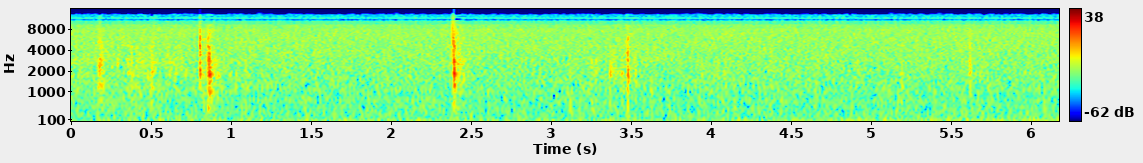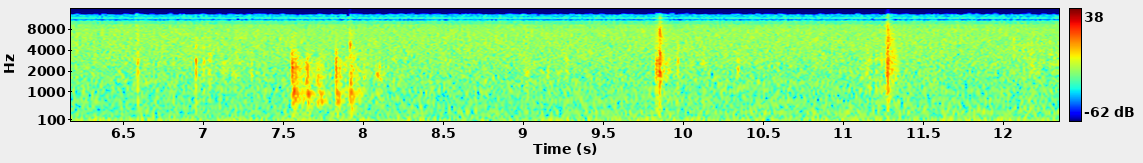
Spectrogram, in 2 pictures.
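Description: Hands working paper and clear tape: scattered small clicks and crinkles, with a longer crackle of tape about seven and a half seconds in, over a steady low hum and hiss from the microphone.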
